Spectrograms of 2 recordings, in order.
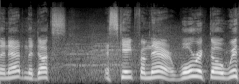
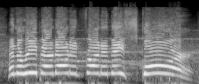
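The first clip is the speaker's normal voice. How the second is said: goal call; 8 semitones higher than usual. Real, not acted.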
